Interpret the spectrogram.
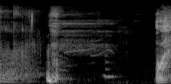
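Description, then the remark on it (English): High-pitched squeaky fart-like noises in a few short bursts, with a thin whistling squeal trailing between the louder blasts, like air squeezed from a balloon's neck. “It sounds like when you squeeze the end of a balloon when there's air in it. It's like super high-pitched squeak fart.”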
